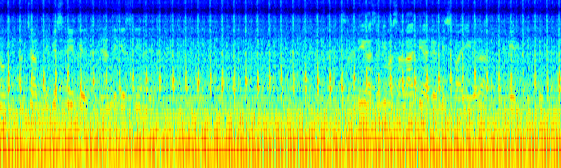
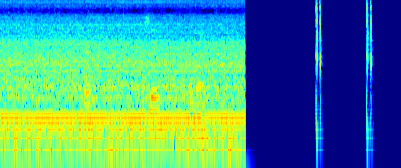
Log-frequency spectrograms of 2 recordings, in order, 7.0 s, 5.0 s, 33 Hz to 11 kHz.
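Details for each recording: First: Honda Civic FD 1.8: engine shakes suddenly when stopped, runs rough and loses power; uneven, lumpy idle with irregular ticking pulses about three per second stumbling out of rhythm, a misfire from a faulty ignition coil. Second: Honda Civic FD 1.8 at idle: steady, even low drone with no stumble for about three seconds before it cuts off; smooth, normal idle.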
